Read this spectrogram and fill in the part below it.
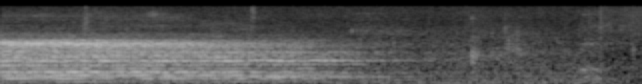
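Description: A man sings a held note through a microphone in an echoing hall, and the note fades away.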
